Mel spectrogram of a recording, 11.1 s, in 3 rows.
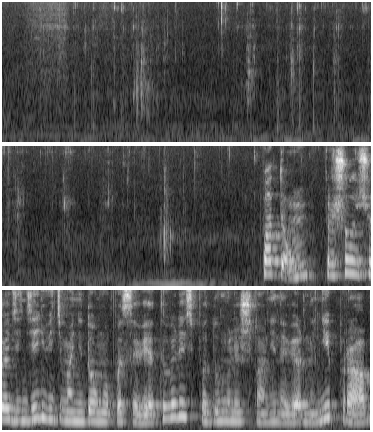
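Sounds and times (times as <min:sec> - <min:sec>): person chewing food: 0:00.3 - 0:06.3.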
